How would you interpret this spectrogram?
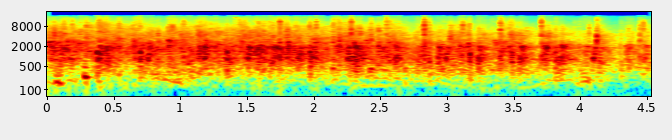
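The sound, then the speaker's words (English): An audience claps steadily for several seconds after the announcement that a collection will be returned to the Arapaho people on October 14th, a dense, even patter of many hands at a fairly constant loudness, with no voices rising above it. “You can clap.”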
